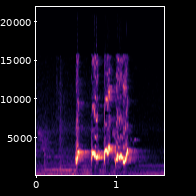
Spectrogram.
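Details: Red-whiskered bulbul singing a short phrase of three or four fast, bright, whistled notes, used as a lure to spur competition singing; faint background hum.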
